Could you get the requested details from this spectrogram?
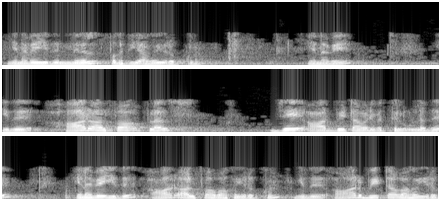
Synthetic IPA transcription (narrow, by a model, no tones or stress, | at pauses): ɛnɐʋeːɪðɯnɪlɐlpɐɣɯðɪjaːɣɐɪɾɯkːɯm | ɛnɐʋeː | ɪðɯaːɾaːlfaːplɐs | d͡ʒeːʔaːɾbiːʈːaːʋɐɽɪʋɐt̪ːɪlʊɭːɐðɯ | ɛnɐʋeːɪðɯaːɾa̰ːlfaːʋaːɣɐɪɾɯkːɯmɪðɯʔaːɾbiːʈːaːʋaːɣɐɪɾɯkː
